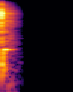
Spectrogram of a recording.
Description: LeverB.wav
